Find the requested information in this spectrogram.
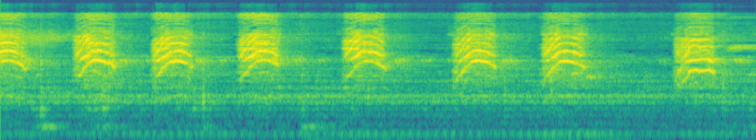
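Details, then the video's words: Scarlet sunbird repeating bright, squeaky arched notes at an even, quick pace, roughly two to three per second, with a faint low hum behind. "BURUNG SEPAHRAJA"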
